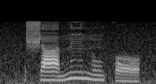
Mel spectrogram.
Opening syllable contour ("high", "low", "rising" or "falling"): low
